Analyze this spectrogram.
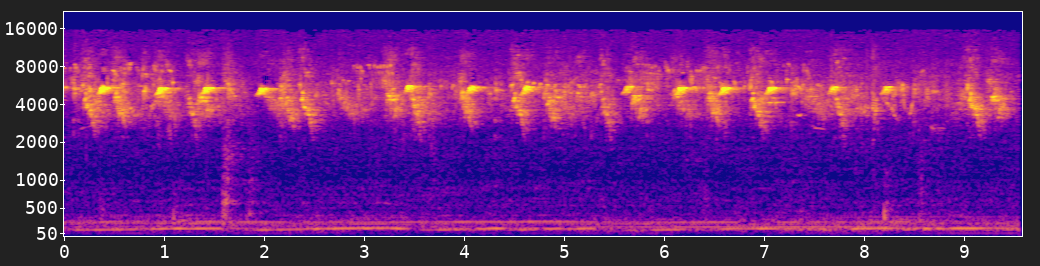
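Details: Tree pipit that nested on a house terrace during the summer season of 2016 and raised four chicks; a steady series of high, sharp repeated notes, roughly two per second, over a low constant mechanical hum.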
